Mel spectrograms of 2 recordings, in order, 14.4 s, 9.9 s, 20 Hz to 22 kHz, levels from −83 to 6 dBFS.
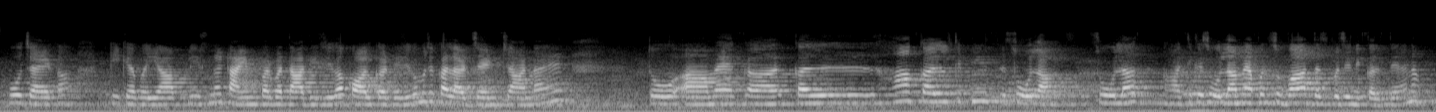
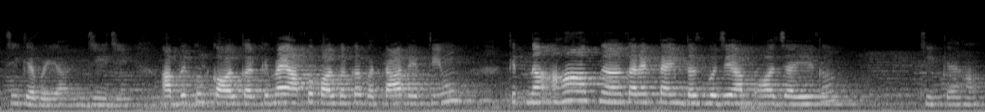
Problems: constant background noise, echo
